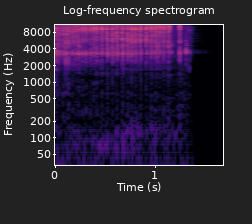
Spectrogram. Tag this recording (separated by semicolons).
windup; winding-up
